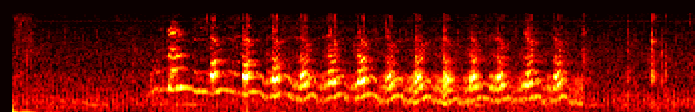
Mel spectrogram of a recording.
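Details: Domestic cat making funny noises while eating: a run of about fourteen quick wavering mews, each a short undulating tone with rich harmonics, repeated roughly three times a second, starting after a quiet lead-in with a click near the end.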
